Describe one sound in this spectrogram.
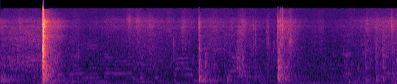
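A chair knocks and scrapes on a carpeted floor.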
